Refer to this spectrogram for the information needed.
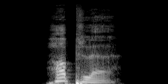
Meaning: inflection of hoppeln: 1. first-person singular present 2. first/third-person singular subjunctive I 3. singular imperative
- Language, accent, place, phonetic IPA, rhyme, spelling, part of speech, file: German, Germany, Berlin, [ˈhɔplə], -ɔplə, hopple, verb, De-hopple.ogg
